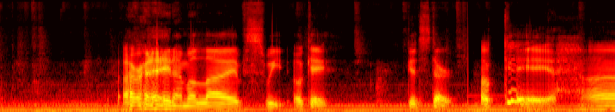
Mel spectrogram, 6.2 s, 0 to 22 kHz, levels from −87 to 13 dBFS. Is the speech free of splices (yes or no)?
no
